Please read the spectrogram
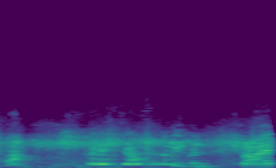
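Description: English Cocker Spaniel giving a string of short, high whimpers and yips, worked up over balloons, with people's voices in the background.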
